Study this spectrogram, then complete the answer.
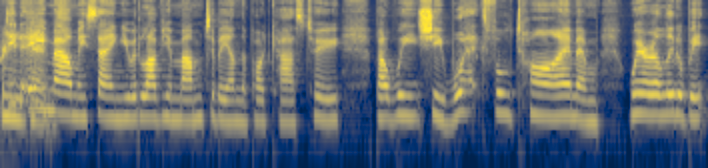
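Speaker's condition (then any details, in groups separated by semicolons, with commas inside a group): No condition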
